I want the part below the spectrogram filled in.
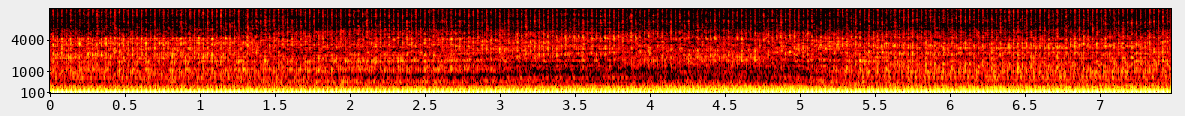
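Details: Car whose no-start was caused by a clogged catalytic converter, running after the catalyst was removed: a deep, steady idle with an even low pulse and no misses or knocks. Starts and runs cleanly.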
